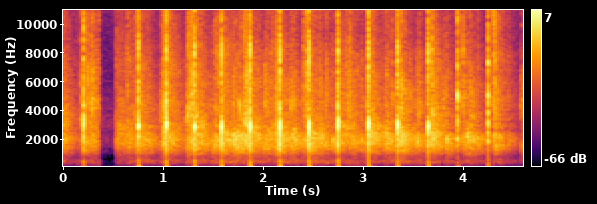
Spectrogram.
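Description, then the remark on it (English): An audience claps together in a steady, even rhythm after answering a preacher's call to give from God, sharp unified claps about three per second over a dense wash of scattered clapping, after a brief pause near the start. “Let's clap on that.”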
